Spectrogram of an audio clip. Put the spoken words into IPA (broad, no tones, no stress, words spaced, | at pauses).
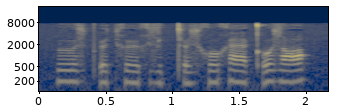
ɯːzpʼøtxøːx zeʈtʼøzxoxæː kʼoz ɑ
